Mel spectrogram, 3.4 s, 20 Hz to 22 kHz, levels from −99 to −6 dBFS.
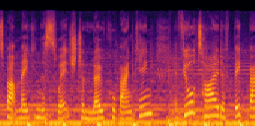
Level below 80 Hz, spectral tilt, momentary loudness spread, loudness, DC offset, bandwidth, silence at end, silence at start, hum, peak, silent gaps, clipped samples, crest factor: -26 dBFS; -5.5 dB/octave; 5 LU; -20 LUFS; under 0.1%; 14.5 kHz; 0 s; 0 s; none; -2 dBFS; none; under 0.1%; 16 dB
